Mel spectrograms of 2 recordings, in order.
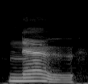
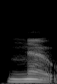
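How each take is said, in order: First: It is said in a put-on British accent. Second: It is said in the speaker's plain accent.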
